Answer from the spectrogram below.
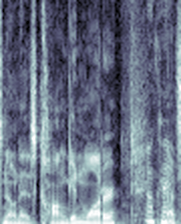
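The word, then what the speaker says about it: Kangen: Uh a lot of you guys may be familiar with it is all it's known as Congen water. Okay. That's how it's pronounced.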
